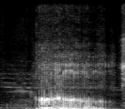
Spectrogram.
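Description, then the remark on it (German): A voice imitates one long, rattling snore, fairly loud, buzzing for about a second before trailing off, with no talking around it. “Siehst du, er schnarcht schon wieder.”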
